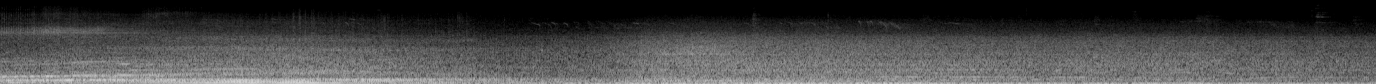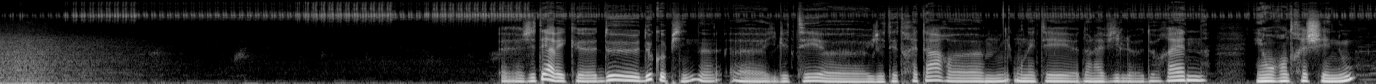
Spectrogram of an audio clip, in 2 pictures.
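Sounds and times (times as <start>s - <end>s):
scooters revving: 0.0s - 15.3s, 27.1s - 27.5s
powerful car engines roaring: 0.0s - 15.6s
speech: 19.0s - 27.5s.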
